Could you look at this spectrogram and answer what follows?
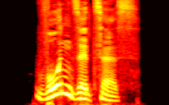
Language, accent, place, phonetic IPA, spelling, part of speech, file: German, Germany, Berlin, [ˈvoːnˌzɪt͡səs], Wohnsitzes, noun, De-Wohnsitzes.ogg
- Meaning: genitive singular of Wohnsitz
